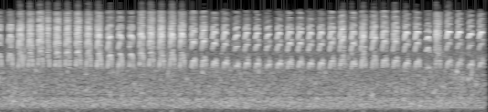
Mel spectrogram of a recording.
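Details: Tupai kekes, the plantain squirrel, in a clean recording for songbird tutoring: a steady stream of crisp, high-pitched ticking notes repeated rapidly, about eight per second, throughout without a break.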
